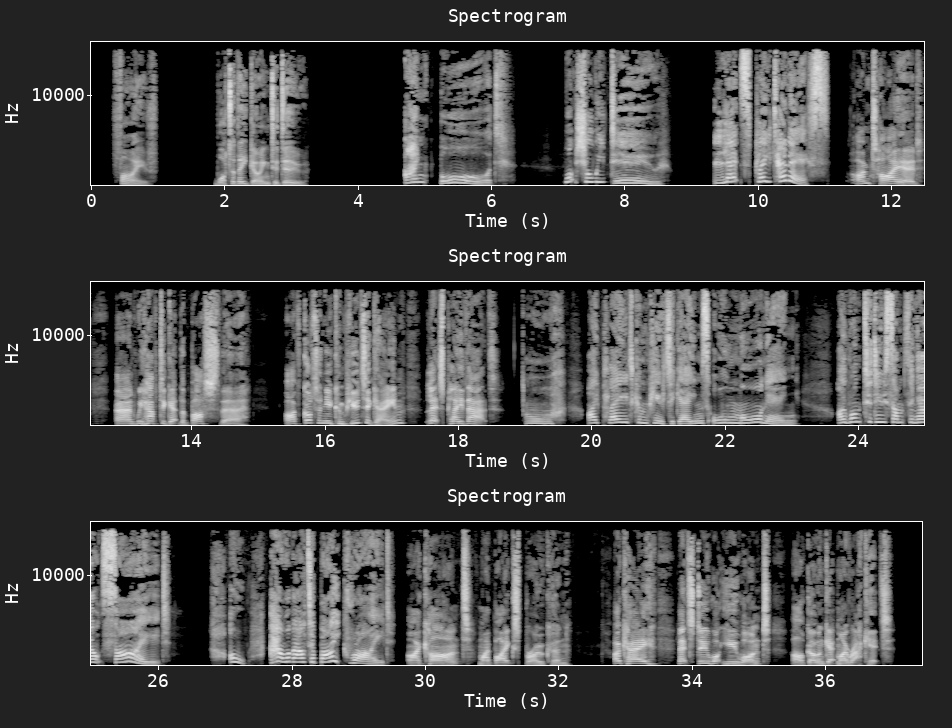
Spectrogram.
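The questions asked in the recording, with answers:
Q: What are they going to do?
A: play tennis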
